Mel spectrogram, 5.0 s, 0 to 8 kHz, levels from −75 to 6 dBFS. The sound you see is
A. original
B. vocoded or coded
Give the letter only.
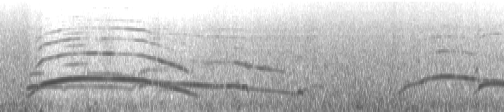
A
